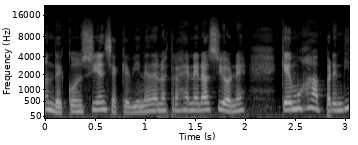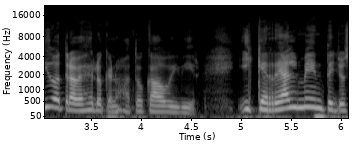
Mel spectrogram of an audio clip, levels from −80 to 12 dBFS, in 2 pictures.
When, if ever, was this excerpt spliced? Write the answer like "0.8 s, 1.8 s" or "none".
none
